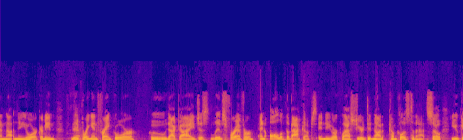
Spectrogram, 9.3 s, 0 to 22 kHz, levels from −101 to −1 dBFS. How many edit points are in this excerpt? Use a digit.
2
